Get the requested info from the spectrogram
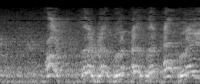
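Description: People talking and laughing. Near the end a man starts an announcement in a long, drawn-out, rising voice.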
